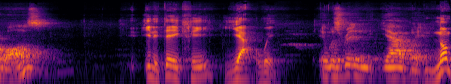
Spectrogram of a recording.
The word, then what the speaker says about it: Yahweh: ont eu cette révélation que la prononciation, c'est Yahweh.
